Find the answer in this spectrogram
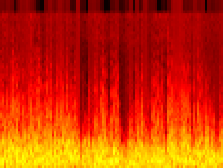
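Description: Wind buffeting the microphone: a loud, steady low rumble with two brief lulls about a second in.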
